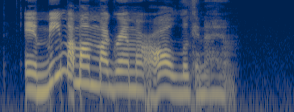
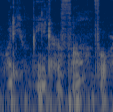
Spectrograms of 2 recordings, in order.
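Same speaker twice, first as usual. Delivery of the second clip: whispered, much softer; whispered thought; 3 semitones higher, 21 dB quieter, faster than usual. Retold or imitated. Narrator suspicious of her brother, whispering. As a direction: whisper it to yourself. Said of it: "I'm thinking".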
